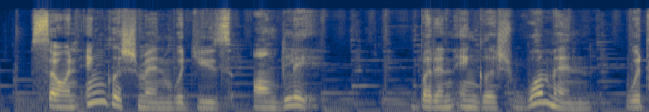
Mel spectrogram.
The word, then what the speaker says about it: anglais: both are masculine and although they both end with an s you don't pronounce it so an englishman would use anglais but an english woman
